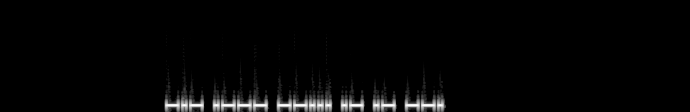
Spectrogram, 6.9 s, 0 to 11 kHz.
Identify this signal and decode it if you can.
Morse code, heard as a keyed tone, about 28 wpm, 700 Hz. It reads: KJ7AAG
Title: USA Call Signs - 6 Characters - Repeated 2x - 30wpm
